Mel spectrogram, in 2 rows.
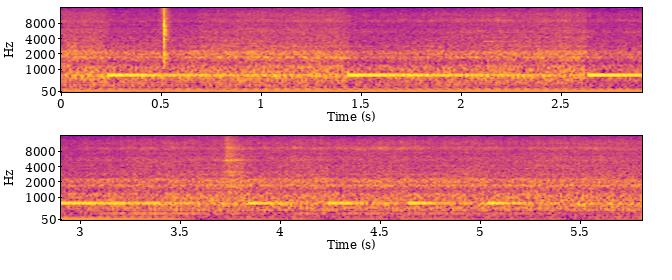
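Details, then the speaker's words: C7 Corvette V8 after serpentine belt tensioner assembly replacement to cure a squeal. Deep steady rumble with no squeal or chirp; normal accessory belt drive. "oh yeah I can't hear the Silling anymore I don't hear that Silling sound so I do believe that that took care of my problem"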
